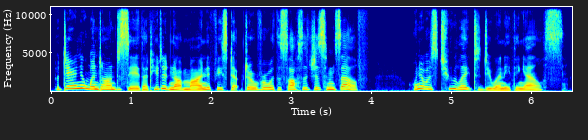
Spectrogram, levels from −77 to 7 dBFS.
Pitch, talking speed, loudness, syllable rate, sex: 245 Hz, 260 wpm, -16 LUFS, 6.3 syllables/s, female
